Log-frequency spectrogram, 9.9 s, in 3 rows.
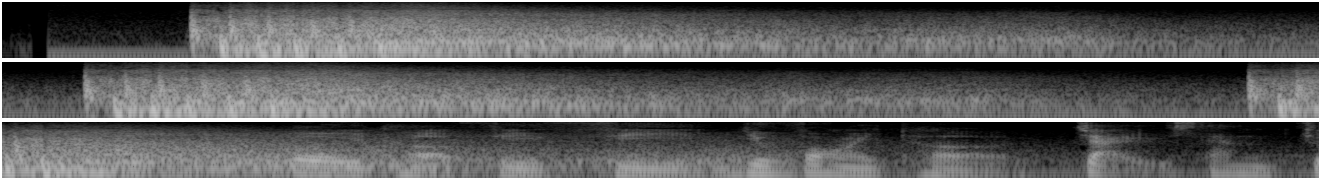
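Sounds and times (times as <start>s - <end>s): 
machine-gun fire in long sustained bursts: 0.4s - 2.9s, 3.5s - 8.6s
speech: 7.3s - 9.8s.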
